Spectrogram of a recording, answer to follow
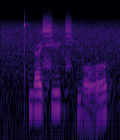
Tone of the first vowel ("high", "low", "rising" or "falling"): high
